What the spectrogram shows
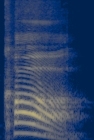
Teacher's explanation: इसको बोलने में ज्यादा वायु की जरूरत पड़ती है। ख इसमें हकार निकलता है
